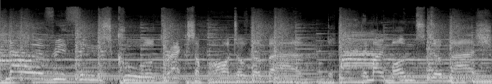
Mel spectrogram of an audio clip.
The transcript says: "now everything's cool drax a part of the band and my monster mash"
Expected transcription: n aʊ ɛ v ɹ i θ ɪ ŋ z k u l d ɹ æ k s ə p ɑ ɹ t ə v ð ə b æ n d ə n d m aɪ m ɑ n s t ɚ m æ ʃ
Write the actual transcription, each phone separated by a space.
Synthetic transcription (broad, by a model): n aʊ ɛ v ɹ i θ ɪ ŋ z k u l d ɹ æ k s ə p ɑ ɹ t ə v ð ə b æ n d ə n m aɪ m ɑ n s t ɚ m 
